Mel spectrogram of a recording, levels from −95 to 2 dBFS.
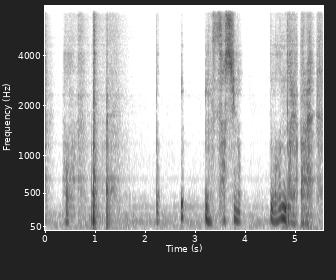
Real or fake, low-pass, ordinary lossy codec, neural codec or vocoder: fake; 7.2 kHz; none; codec, 24 kHz, 1 kbps, SNAC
